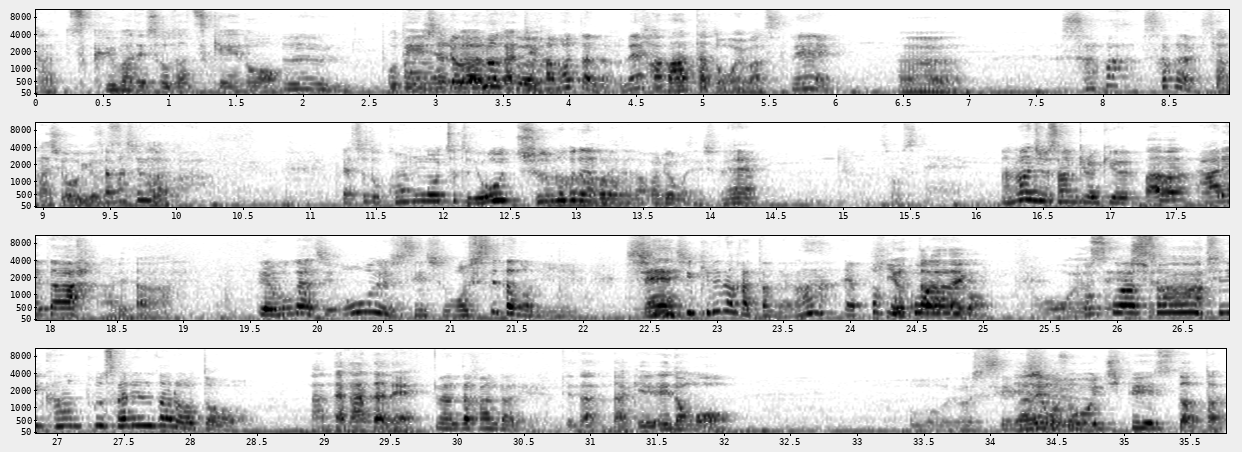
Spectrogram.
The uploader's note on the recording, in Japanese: カラオケボックスでの収録なので周りがちょっとうるさくてすいません。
